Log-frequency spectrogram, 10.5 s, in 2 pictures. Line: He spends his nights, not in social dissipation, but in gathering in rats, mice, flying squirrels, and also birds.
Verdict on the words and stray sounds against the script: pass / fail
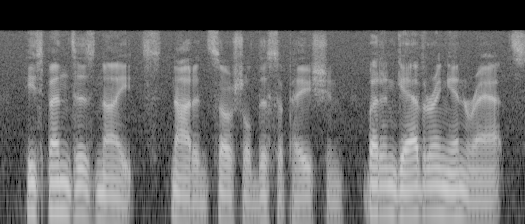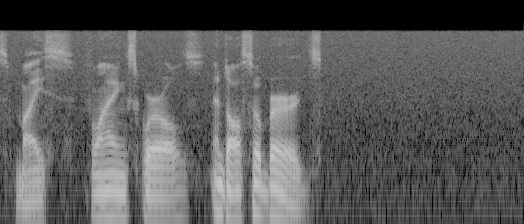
pass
